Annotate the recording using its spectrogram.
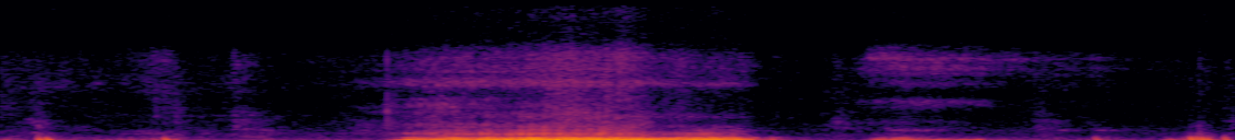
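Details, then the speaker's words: Sleeping Bhotia (pahadi) dog snoring: a loud, rumbling snore lasting nearly two seconds, with fainter snorting breaths on either side. "ये देखो भाइयों, जब भोटिया सोता है इतने बड़े खराटे लेता है,"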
